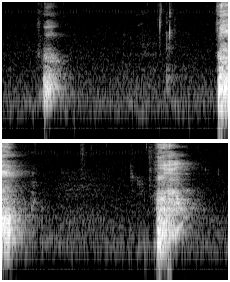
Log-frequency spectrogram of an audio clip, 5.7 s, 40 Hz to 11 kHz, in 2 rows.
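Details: Dog with kennel cough gives three harsh, honking coughs with gagging edges, recorded at 7:00 am.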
